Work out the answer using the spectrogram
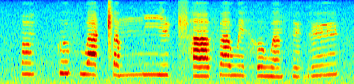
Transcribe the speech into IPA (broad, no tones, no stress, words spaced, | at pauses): ɔ̃kːʊfwa ǁɐmːiː ʈ͡ʂʰafawɪ howɐ̃ kʏɡøː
